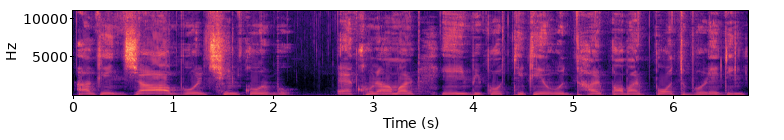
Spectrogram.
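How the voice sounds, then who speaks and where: Slow, low-voiced humble businessman. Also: fairly even intonation, a little mellow, slight background noise. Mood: ashamed, pleading. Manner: slow, deferential, halting delivery. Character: troubled middle-aged businessman, humble, deferential, superstitious. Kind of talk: dramatised audio story acting. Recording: music under the voice.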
